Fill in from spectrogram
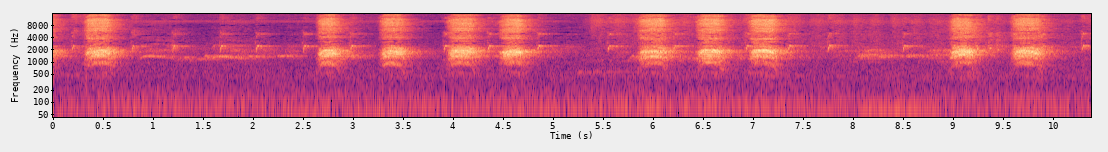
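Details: Crow in a field recording giving harsh, hoarse caws in pairs and triplets, about ten caws over ten seconds with short pauses between bursts, and faint thin whistles from another bird in the gaps.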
